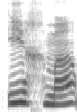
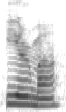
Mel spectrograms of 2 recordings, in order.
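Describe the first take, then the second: First: The R is made in the throat. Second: The R sounds like an English R. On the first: "with the R in the throat" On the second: "like similar to the English R"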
